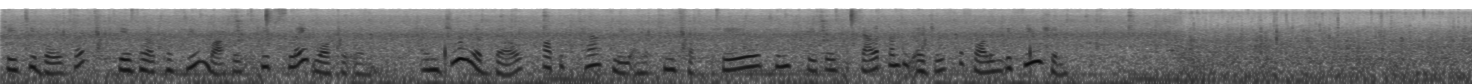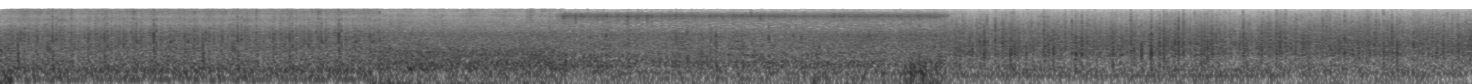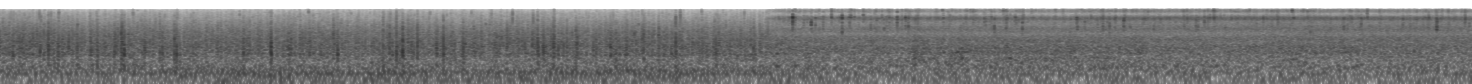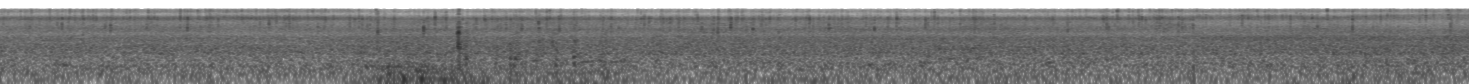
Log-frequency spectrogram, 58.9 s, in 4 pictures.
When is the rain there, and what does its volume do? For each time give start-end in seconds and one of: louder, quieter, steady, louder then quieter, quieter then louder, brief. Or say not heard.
0.0-58.8 steady.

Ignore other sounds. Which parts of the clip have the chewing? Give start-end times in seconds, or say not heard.
47.8-50.4.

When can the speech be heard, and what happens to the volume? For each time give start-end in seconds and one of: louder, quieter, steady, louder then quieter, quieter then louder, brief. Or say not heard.
0.0-10.7 steady.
